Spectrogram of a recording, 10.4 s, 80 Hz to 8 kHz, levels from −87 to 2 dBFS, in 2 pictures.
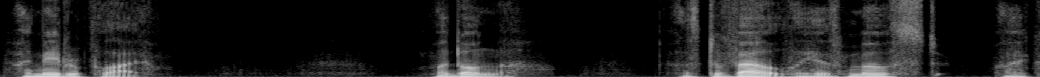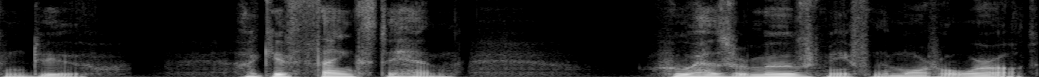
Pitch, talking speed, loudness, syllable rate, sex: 125 Hz, 140 wpm, -21 LUFS, 5.4 syllables/s, male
